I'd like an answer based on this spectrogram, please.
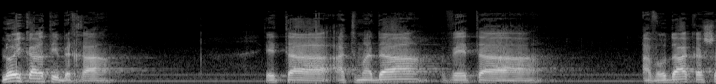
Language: Hebrew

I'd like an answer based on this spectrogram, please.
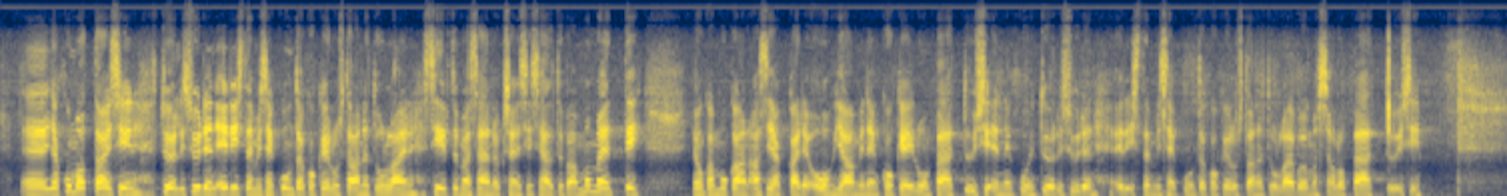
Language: Finnish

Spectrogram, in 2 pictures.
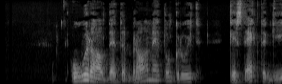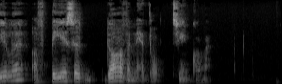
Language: Western Frisian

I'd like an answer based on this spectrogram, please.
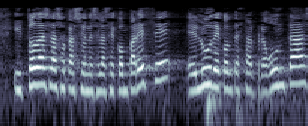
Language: Spanish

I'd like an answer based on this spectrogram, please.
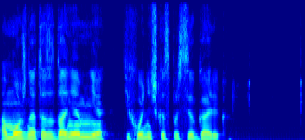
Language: Russian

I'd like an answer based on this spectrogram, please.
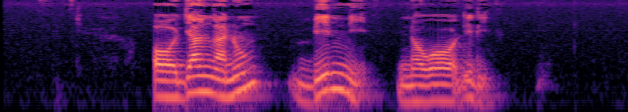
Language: Borgu Fulfulde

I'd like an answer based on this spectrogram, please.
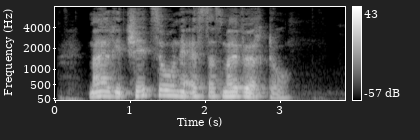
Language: Esperanto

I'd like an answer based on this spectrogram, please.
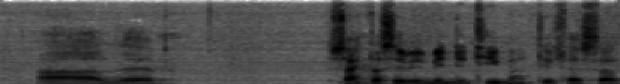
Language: Icelandic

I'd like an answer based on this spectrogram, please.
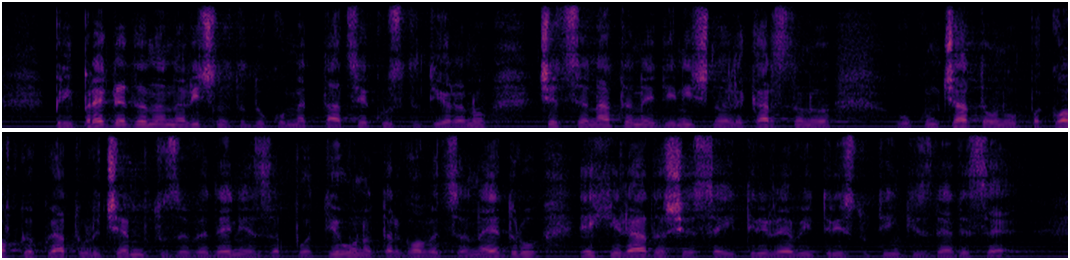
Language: Bulgarian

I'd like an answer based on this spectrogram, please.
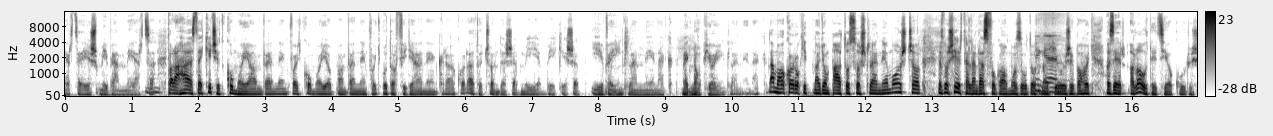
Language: Hungarian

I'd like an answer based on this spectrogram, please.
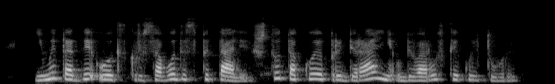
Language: Belarusian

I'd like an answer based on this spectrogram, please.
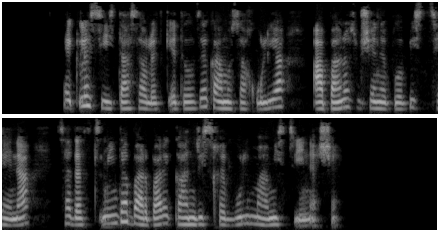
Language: Georgian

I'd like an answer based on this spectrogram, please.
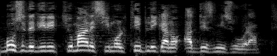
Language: Italian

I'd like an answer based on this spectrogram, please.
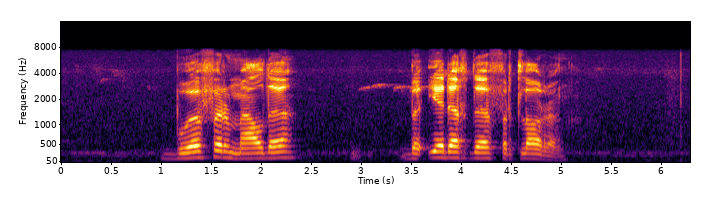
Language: Afrikaans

